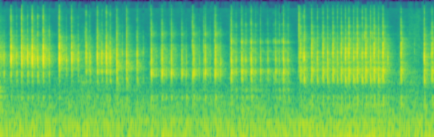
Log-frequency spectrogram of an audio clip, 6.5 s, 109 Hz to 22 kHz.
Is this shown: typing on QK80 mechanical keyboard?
yes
